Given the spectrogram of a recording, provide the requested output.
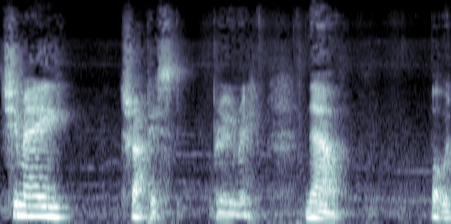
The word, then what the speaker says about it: Chimay: Sunday we have got shimay or shimay don't know how you pronounce it to be honest chimei is the way I'm going to say it and it's she may Trappist Brewery now what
